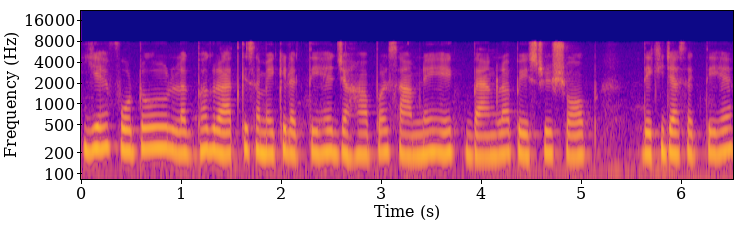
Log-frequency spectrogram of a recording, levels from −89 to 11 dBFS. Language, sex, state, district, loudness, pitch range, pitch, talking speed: Hindi, female, Delhi, New Delhi, -15 LUFS, 190-210 Hz, 200 Hz, 195 wpm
